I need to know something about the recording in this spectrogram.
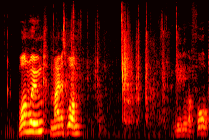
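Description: Dice rattle and clatter in a plastic bowl.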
